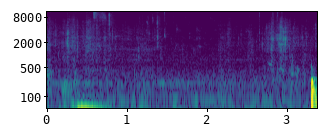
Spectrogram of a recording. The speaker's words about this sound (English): sipping my beverage.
